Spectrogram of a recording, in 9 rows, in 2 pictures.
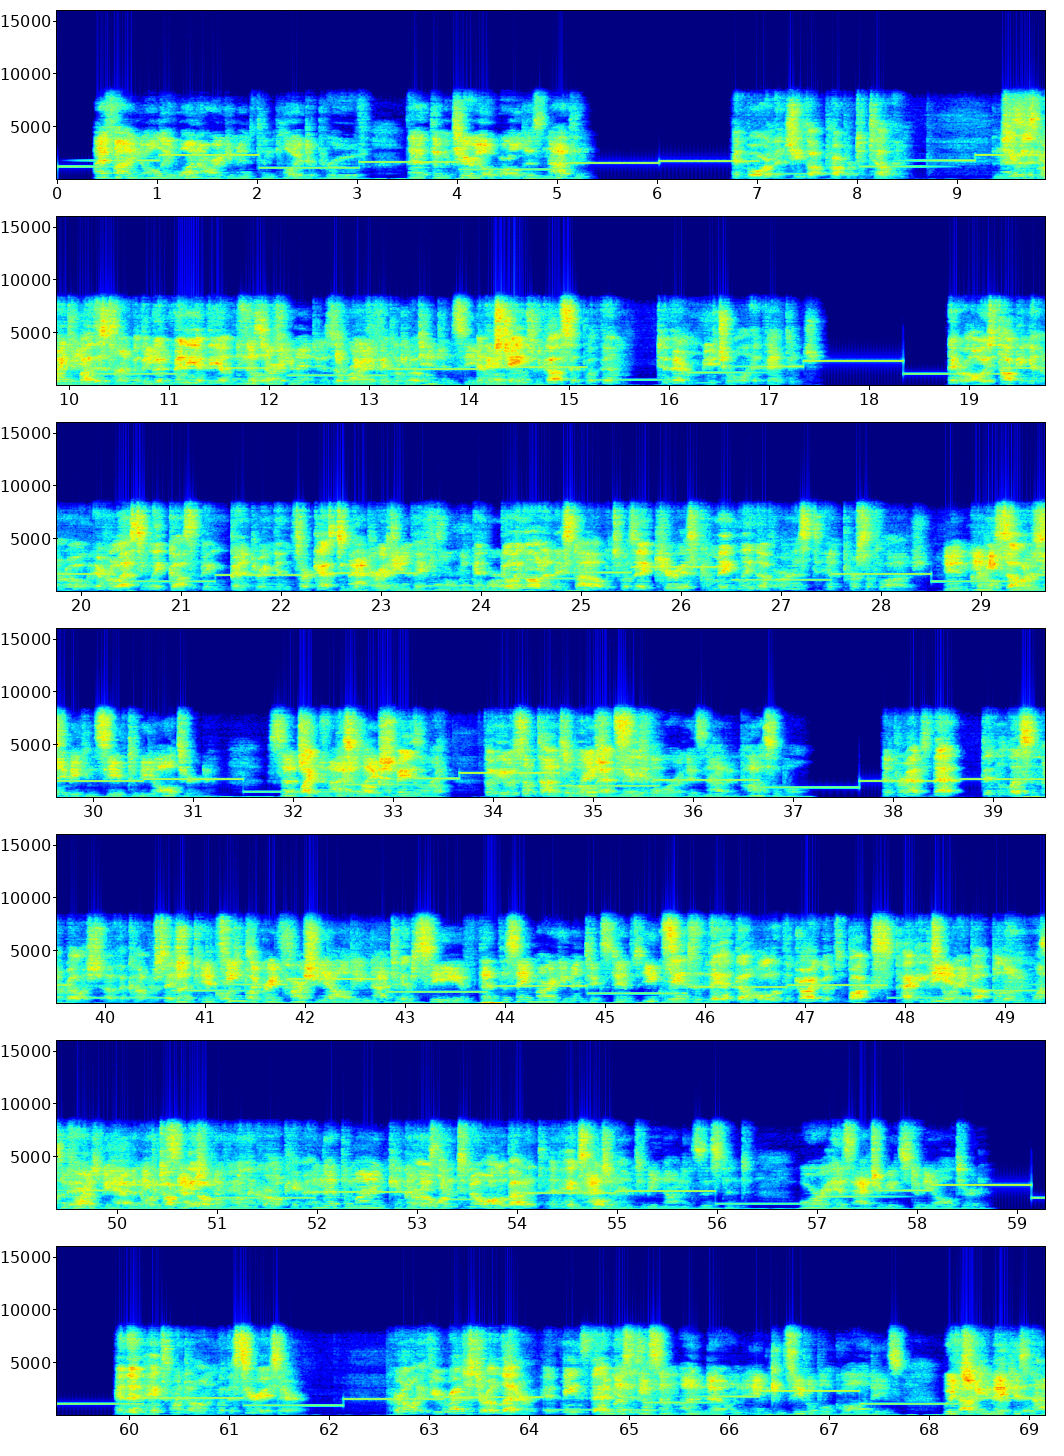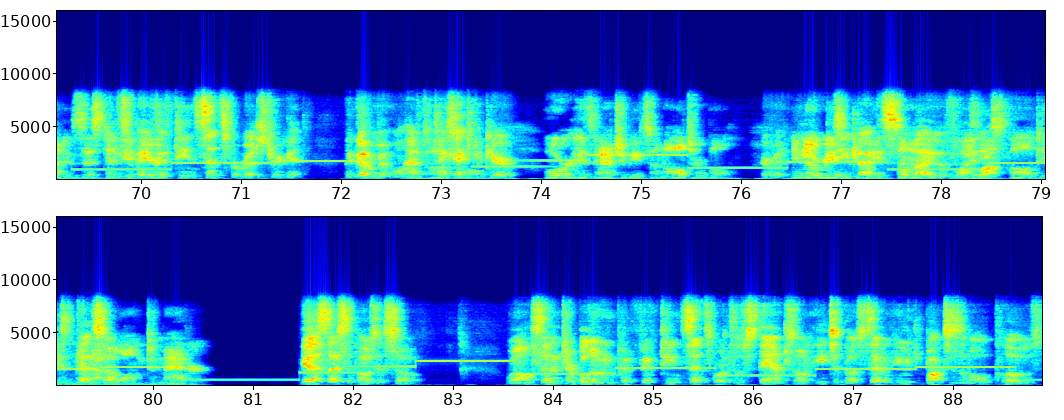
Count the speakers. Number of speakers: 2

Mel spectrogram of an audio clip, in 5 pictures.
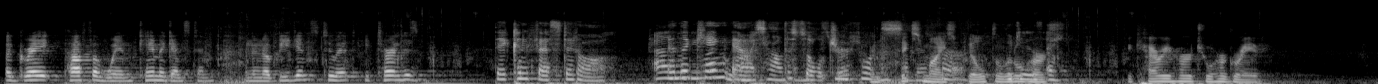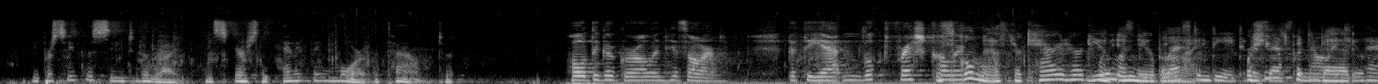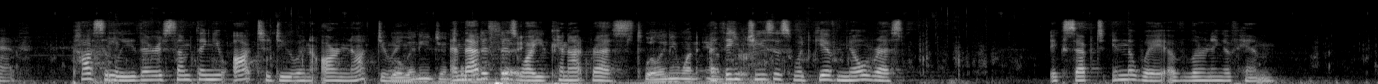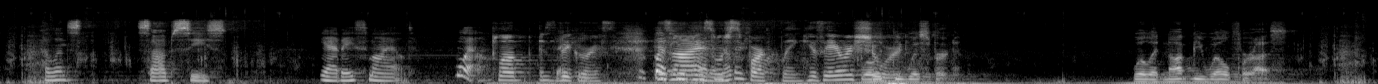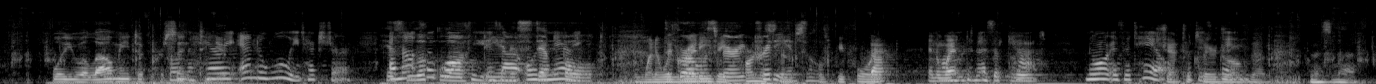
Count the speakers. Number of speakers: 10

